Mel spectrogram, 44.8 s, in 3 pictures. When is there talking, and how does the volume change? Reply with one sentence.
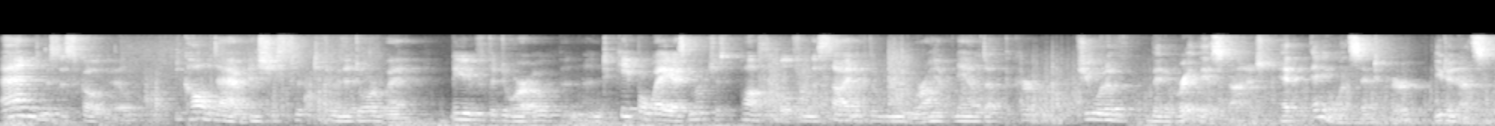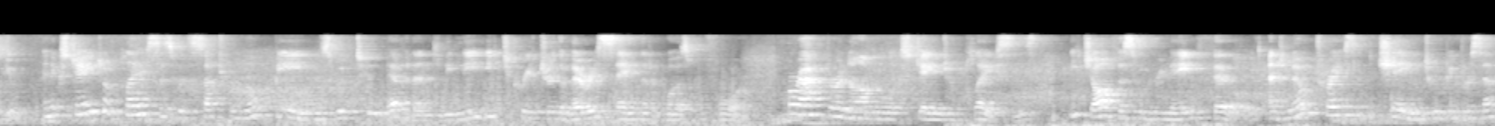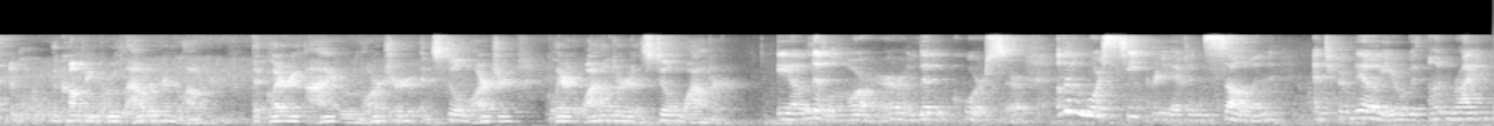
The talking can be heard from 0.0 to 44.8 s, at a steady volume.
